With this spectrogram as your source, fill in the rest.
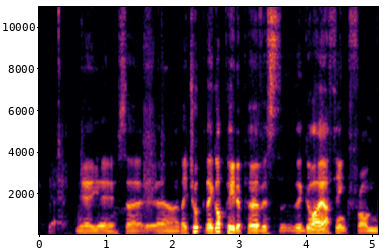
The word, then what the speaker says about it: Purves: Well, there's a whole YouTube thing, and they got Peter Purves, who is it Purvis? I think they pronounce it Purvis.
